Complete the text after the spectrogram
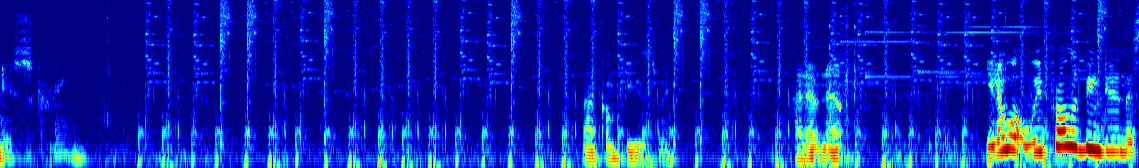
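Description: Small chimes tinkle in quick succession.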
